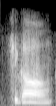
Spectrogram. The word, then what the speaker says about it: Qigong: like you just mentioned with Qigong, I said that right? – Yep.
